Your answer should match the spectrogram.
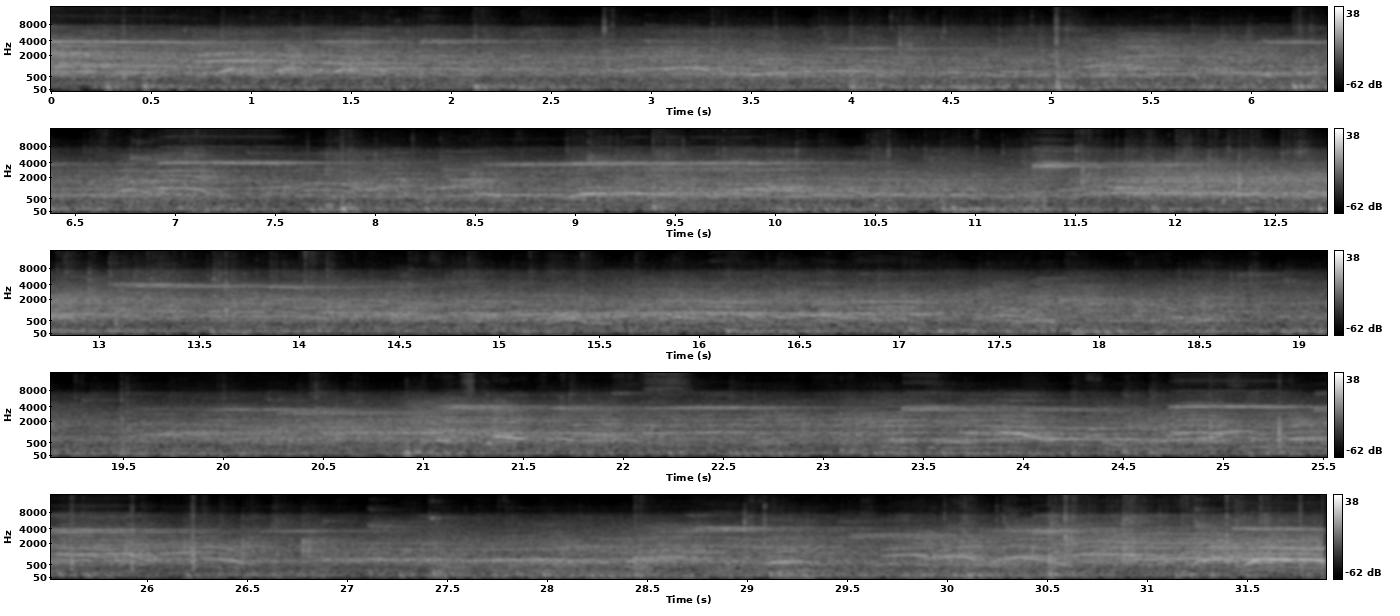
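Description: Indoor volleyball match in a large echoing sports hall: many overlapping voices of players and spectators, with the thuds of the volleyball being hit and bouncing on the court. There is a sharp loud thud about eleven seconds in.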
